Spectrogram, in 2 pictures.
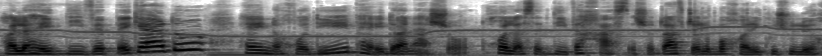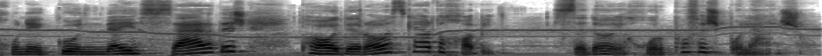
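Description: A woman telling a folk tale to listeners in an expressive, sing-song storyteller's manner. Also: lowish voice, soft background music.

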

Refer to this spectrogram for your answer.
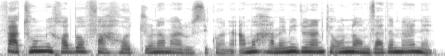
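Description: A woman's voice: medium pitch, dry recording, clean studio sound, voice pushed up, lightly acted. A woman voicing a proud, stubborn five-year-old girl who speaks in an insistent, boastful way.

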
